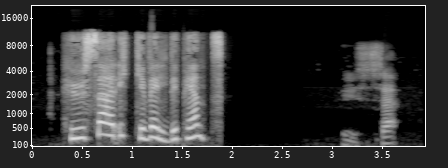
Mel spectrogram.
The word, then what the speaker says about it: huset: Huset. The T is silent.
